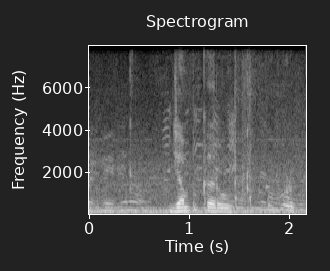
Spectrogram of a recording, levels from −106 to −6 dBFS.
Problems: background sounds at intervals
